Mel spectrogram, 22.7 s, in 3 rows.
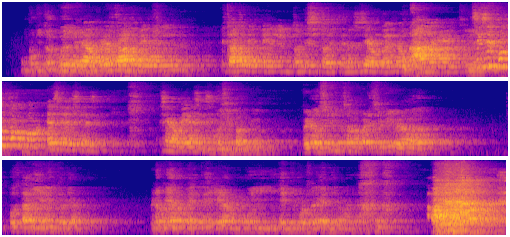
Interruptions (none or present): present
